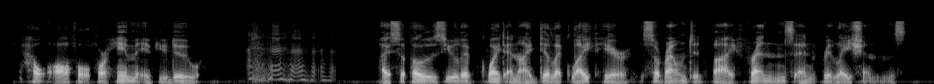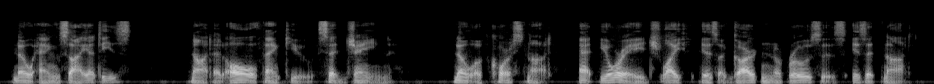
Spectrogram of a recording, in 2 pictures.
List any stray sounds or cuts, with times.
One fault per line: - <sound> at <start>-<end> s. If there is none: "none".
- laugh at 2.4-3.4 s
